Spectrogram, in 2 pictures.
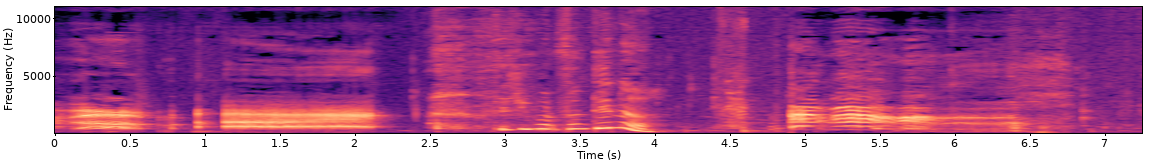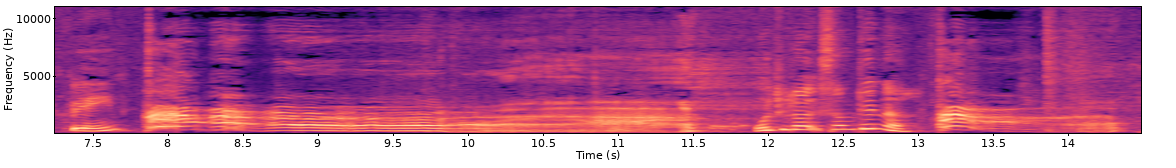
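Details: Dog growling and howling in speech-like bursts, rough wavering moans and sliding tones strung together almost continuously, mixed with human voices indoors.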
